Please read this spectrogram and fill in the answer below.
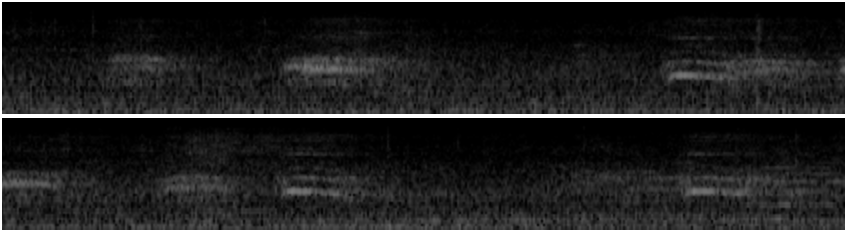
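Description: Birds calling outdoors: a run of short, repeated calls, some in quick pairs, over a steady low background hum.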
